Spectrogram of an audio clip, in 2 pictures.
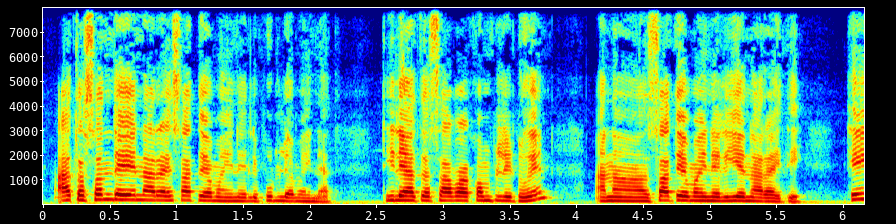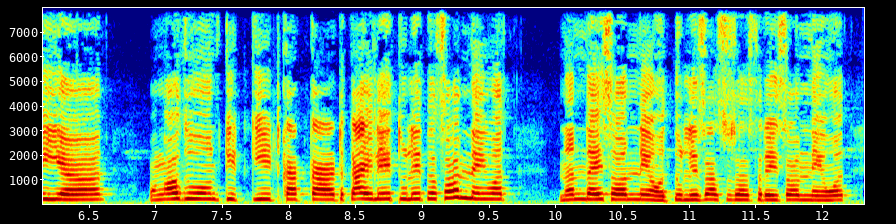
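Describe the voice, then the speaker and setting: A man plays a scolding young village husband in a homemade cartoon. His voice sits high, and he nags bluntly and repetitively in a rural Vidarbha Marathi accent. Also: steady tone, fast, smooth, natural voice. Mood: scolding, accusing. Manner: blunt, nagging, repetitive complaining. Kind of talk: amateur cartoon dialogue in rural dialect.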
